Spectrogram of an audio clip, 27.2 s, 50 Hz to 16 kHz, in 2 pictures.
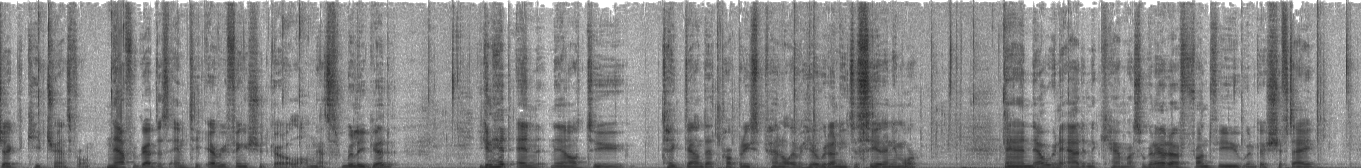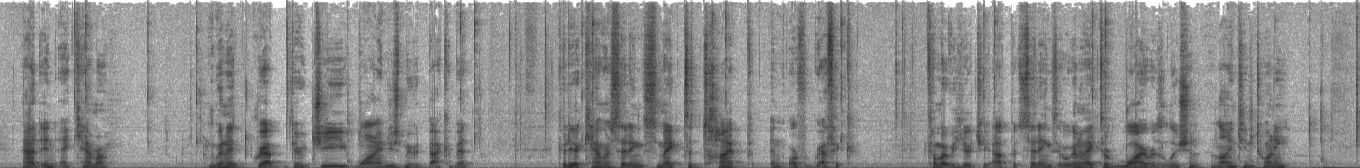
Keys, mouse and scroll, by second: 1.2-1.7 drag, 1.7 g, 3.0 right click, 3.3 scroll down 1, 3.4-18.3 middle drag, 7.2 n, 8.6 KP_1, 10.3-12.4 scroll up 1, 13.0 shift+a, 16.4-16.8 scroll down 1, 16.8 g, 18.3 click.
